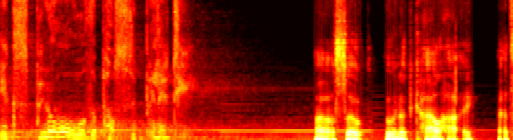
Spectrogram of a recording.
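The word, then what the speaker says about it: Unukalhai: I shall commence my work at once in concert with Unalhigh and rigorously explore the possibility. Oh, so Una Kalhai, that's how you say it.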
